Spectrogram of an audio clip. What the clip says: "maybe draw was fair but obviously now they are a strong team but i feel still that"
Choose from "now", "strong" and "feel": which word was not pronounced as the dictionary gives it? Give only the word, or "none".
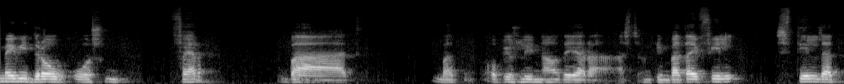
strong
